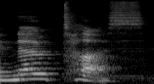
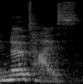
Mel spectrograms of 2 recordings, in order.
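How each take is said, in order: First: The second syllable has a weak schwa vowel. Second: The second syllable has a long I vowel. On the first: The speaker calls it right. "try the, the schwa sound" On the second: The speaker calls it wrong. "try the long I"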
